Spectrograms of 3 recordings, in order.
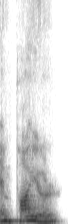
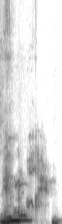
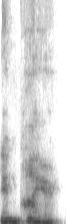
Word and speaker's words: empire: Nor there alone is their empire or their role. It's empire, not empire. Empire. Empire. Yes. Accent. Empire. Accent on the first syllable.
